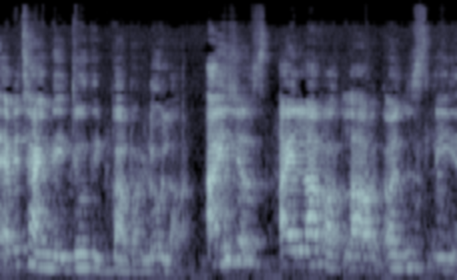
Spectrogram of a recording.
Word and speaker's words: Babalola: Babalola, not Babalola.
